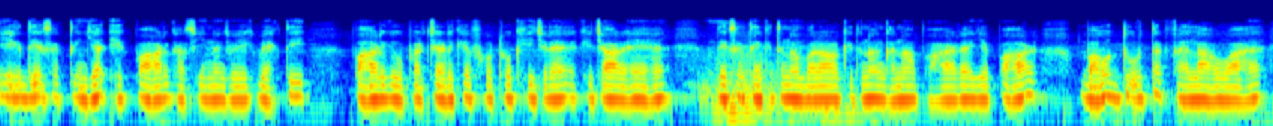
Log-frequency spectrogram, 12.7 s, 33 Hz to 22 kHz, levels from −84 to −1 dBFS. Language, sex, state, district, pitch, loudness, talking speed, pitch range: Hindi, male, Bihar, Purnia, 140 Hz, -26 LUFS, 195 wpm, 135-145 Hz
